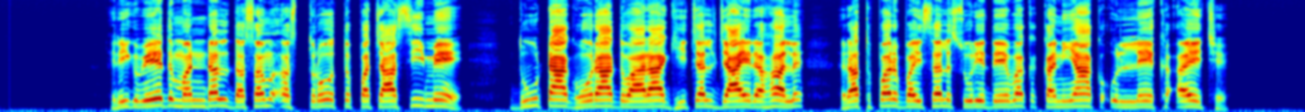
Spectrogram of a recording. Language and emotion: Maithili, neutral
